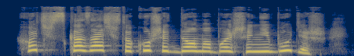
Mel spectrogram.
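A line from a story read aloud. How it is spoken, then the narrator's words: Snide question. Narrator (Russian): ехидно осведомился кубинец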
